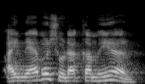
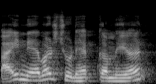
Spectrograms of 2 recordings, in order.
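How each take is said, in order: First: Should and have are blended into shoulda. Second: Should and have are said as two full words. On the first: "English slang का use कर सकते हैं" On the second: "आप इसको बोलते होंगे"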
